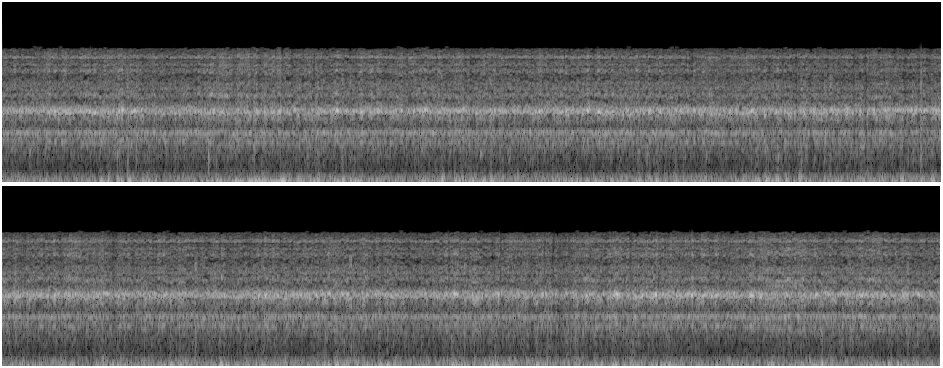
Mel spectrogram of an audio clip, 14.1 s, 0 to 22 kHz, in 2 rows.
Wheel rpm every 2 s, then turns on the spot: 230, 230, 230, 230, 240, 240, 230.
none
